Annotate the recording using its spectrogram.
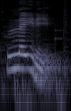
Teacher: É aquela açoitada de quando a pontinha da língua bate tão rápido nos alvéolos, que é aquela camada enrugadinha para fazer o D ou o T, que ele acaba virando esse fonema rareriroru. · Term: flapping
